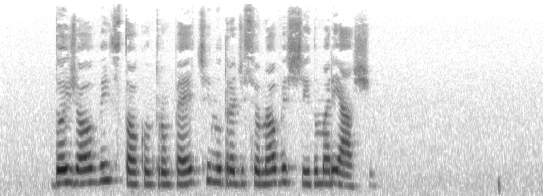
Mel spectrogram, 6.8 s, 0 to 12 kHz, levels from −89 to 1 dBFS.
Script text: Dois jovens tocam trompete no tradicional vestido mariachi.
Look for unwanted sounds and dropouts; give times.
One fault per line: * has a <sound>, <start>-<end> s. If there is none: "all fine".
all fine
